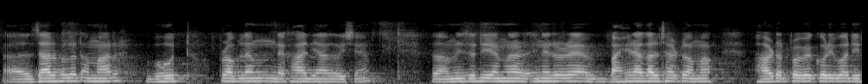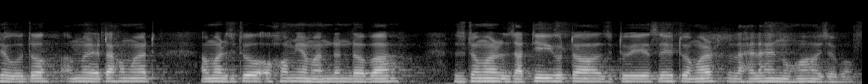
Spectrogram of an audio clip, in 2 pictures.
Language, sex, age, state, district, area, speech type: Assamese, male, 18-30, Assam, Barpeta, rural, spontaneous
